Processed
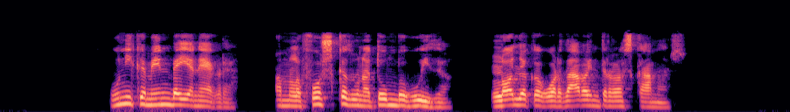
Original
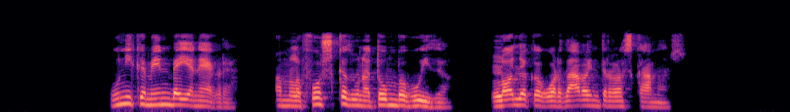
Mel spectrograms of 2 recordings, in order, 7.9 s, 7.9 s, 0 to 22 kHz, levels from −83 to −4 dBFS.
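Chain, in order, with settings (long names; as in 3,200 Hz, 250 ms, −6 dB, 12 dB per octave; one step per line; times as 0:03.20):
0:03.75–0:04.22: flat-topped bell 1,200 Hz −13 dB
level +6.5 dB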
